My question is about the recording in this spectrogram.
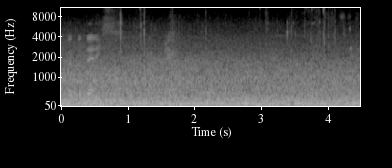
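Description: Steady low rumble of city street traffic, with faint talking.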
